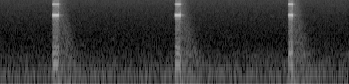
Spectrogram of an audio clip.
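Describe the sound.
Answering machine beep: three short, high-pitched electronic beeps, evenly spaced a little over a second apart, sounding alone over near silence.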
